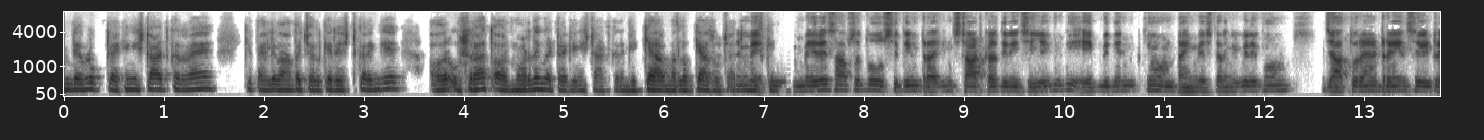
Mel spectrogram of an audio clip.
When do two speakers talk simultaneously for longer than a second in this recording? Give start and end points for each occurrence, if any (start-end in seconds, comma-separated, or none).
none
